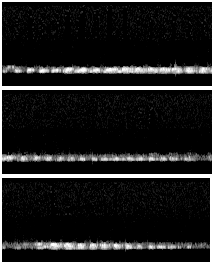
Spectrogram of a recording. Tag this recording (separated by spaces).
duck filtered transformation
